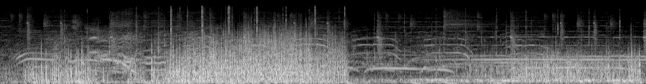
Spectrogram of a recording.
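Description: Spectators and players shouting and cheering at a football game, many voices calling out at once. The crowd noise swells to its loudest in the middle, dips briefly, then picks up again.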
